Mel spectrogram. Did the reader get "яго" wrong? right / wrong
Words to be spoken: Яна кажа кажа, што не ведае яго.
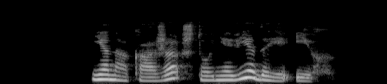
wrong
